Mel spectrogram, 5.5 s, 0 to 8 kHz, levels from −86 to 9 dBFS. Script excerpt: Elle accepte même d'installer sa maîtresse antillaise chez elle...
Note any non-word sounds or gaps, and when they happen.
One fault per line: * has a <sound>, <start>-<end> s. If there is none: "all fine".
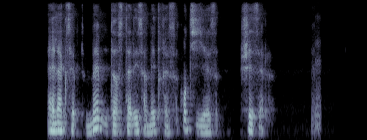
* has a laugh, 4.7-4.8 s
